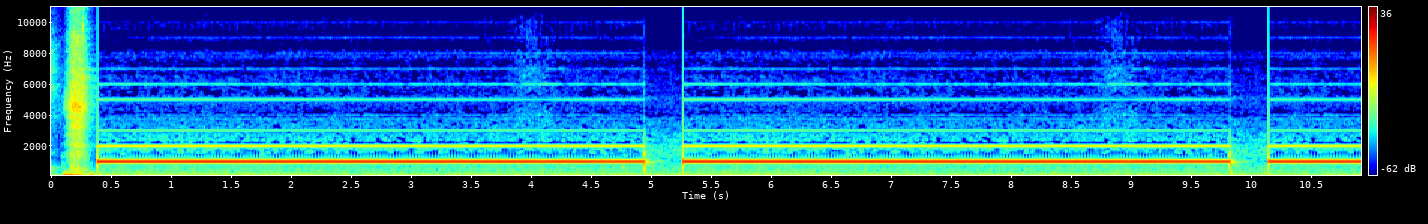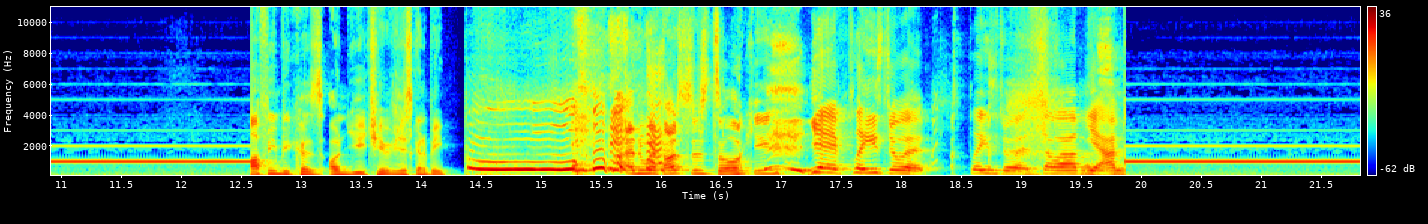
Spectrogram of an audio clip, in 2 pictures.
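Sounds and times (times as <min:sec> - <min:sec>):
loud high-pitched censor bleep tone: 0:00.4 - 0:12.6, 0:19.9 - 0:21.8
speech: 0:12.6 - 0:14.4, 0:15.7 - 0:19.9
laughter: 0:15.0 - 0:19.9.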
